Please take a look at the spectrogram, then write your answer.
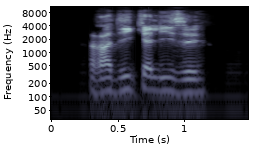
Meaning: to radicalize / radicalise
- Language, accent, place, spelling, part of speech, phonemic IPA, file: French, France, Lyon, radicaliser, verb, /ʁa.di.ka.li.ze/, LL-Q150 (fra)-radicaliser.wav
